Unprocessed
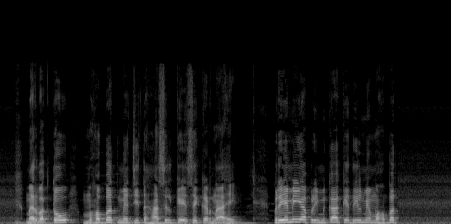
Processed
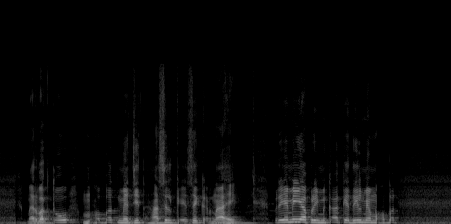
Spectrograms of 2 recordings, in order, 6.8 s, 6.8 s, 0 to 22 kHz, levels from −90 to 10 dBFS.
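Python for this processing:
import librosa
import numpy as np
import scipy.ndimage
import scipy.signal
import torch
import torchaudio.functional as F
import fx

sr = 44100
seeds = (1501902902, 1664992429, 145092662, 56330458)

y = fx.auto_swell(x, sr, attack_ms=309.0)
y = y * 10.0 ** (-7.0 / 20.0)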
